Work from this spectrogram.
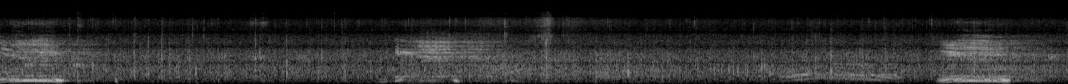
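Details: Red deer during the 2015 rut in the Bieszczady, giving three short, hoarse roars spaced a few seconds apart, each a rough, harmonic bellow, over steady hiss and patter of rain.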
